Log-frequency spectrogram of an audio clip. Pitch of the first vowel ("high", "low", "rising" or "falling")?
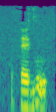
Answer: low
